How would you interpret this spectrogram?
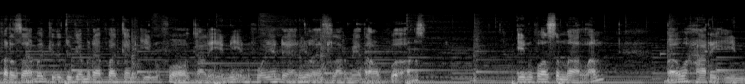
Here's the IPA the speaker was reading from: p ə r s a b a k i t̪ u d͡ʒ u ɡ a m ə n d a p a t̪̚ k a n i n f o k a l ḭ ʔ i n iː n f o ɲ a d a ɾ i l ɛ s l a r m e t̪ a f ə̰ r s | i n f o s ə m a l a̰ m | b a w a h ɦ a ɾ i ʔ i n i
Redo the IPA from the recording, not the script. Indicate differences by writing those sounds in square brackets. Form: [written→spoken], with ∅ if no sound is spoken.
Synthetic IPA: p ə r s a b a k i t̪ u d͡ʒ u ɡ a m ə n d a p a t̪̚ k a n i n f o k a l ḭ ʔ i n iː n f o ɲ a d a ɾ i l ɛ s l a r m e t̪ a f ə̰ r s | i n f o s ə m a l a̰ m | b a w a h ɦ a ɾ i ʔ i n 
